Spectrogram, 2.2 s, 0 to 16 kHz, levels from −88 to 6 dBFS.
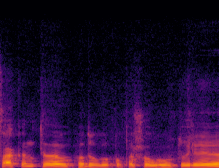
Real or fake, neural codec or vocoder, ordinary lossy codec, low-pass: fake; codec, 32 kHz, 1.9 kbps, SNAC; Opus, 64 kbps; 14.4 kHz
